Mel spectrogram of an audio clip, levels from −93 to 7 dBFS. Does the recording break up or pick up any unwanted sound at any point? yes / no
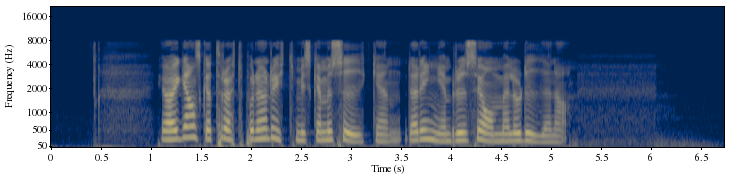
no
